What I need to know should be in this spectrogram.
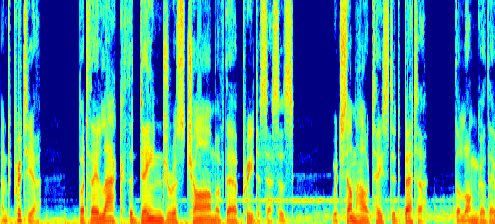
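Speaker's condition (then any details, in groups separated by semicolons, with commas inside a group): No condition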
